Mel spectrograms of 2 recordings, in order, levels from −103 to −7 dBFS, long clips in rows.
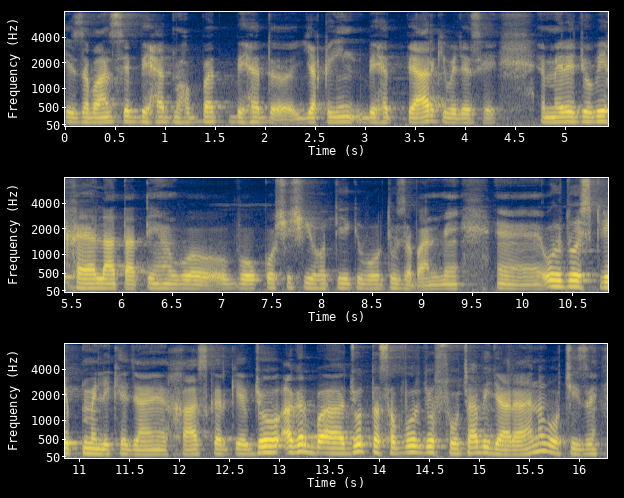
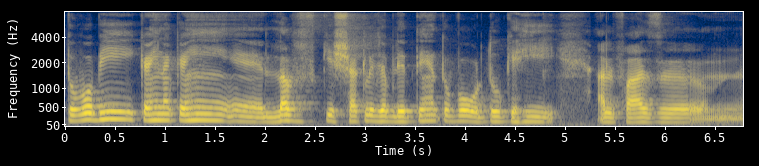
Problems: none marked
